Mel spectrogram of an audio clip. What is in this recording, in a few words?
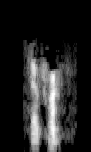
Scottsdale Police, Simulcast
